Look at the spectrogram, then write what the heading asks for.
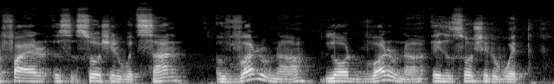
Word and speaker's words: Varuna: This is how it's pronounced, Varuna.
